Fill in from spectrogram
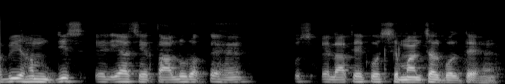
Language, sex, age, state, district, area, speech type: Urdu, male, 30-45, Bihar, Araria, rural, spontaneous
